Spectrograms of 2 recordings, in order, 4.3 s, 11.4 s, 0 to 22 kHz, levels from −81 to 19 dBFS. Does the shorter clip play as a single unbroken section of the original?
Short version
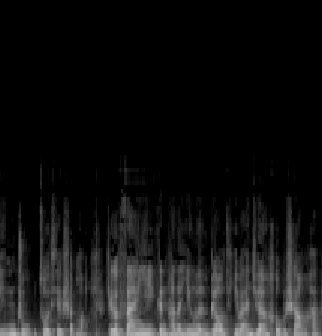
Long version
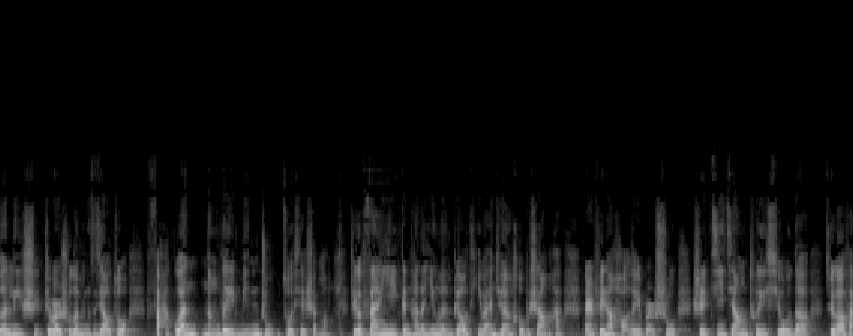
yes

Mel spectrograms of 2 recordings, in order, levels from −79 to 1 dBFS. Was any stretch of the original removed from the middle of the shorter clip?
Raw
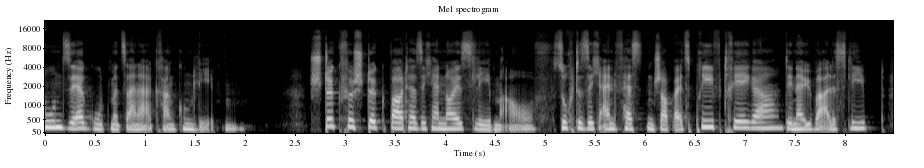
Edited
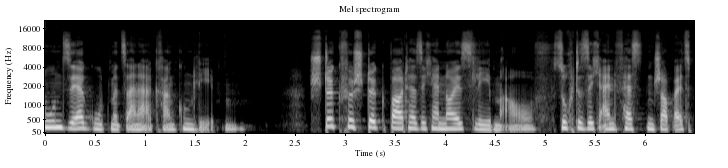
no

